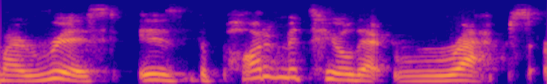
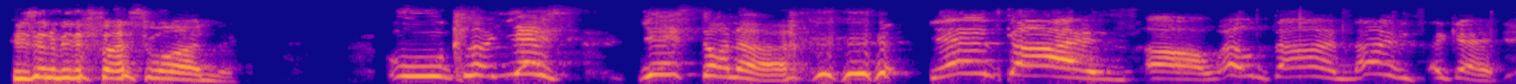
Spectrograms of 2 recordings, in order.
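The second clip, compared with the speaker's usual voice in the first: excited cheering; 7 semitones higher than usual. Real, not acted. Cheering on quiz answers in chat.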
